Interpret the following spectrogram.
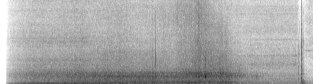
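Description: A car driving up, its engine hum and tyre noise building to a peak about four seconds in, then dying down as it comes to a stop.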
